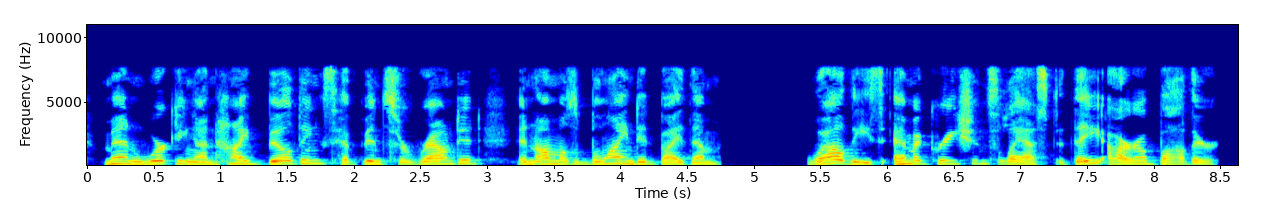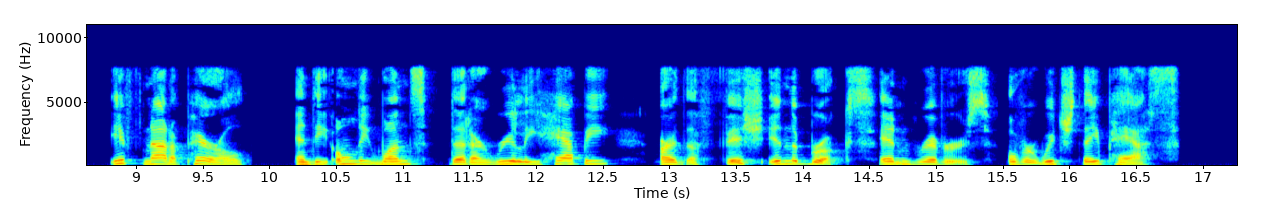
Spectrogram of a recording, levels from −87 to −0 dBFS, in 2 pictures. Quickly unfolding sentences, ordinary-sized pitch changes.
No: average, 155 wpm; average, 3.8 semitones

